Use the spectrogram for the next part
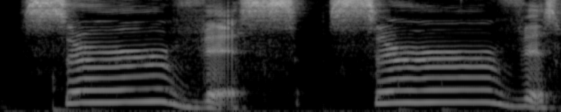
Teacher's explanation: lips are relaxed for both of these, for the schwa sound and the what we call short I. So it's tongue in the middle for schwa, your tongue is in the front for the short I, we call it.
